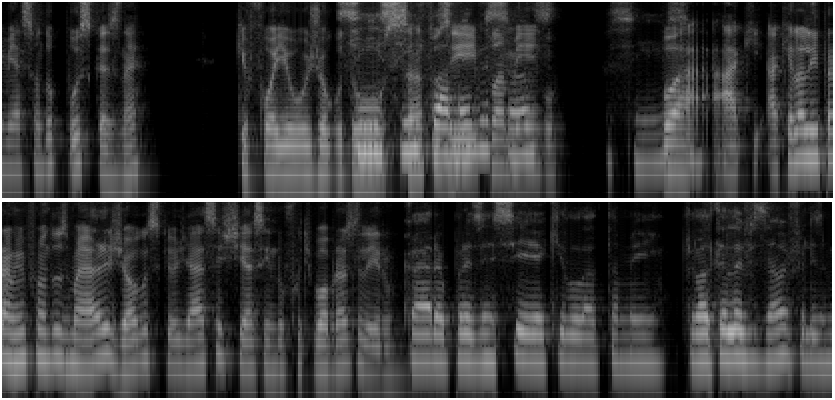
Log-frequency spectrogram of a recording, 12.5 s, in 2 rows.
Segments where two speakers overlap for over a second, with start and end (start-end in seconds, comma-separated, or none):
2.5-4.2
